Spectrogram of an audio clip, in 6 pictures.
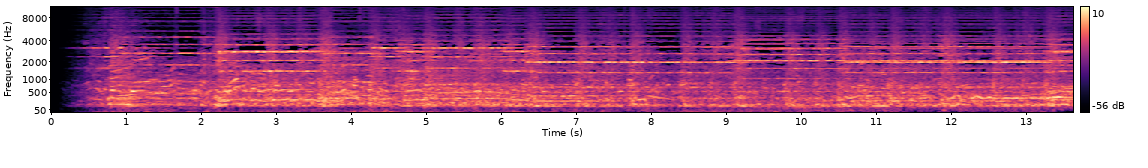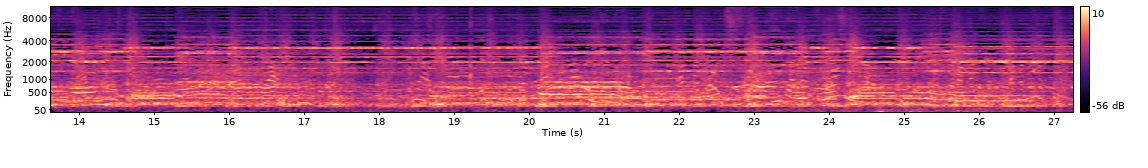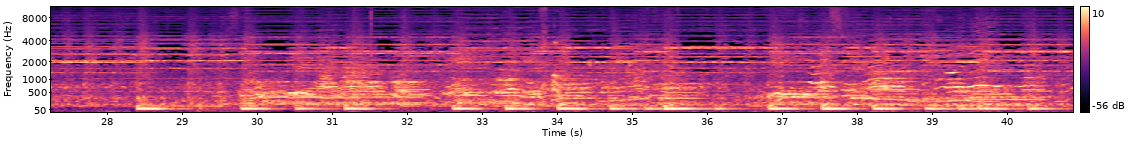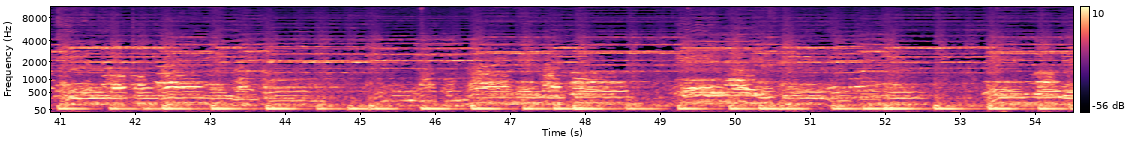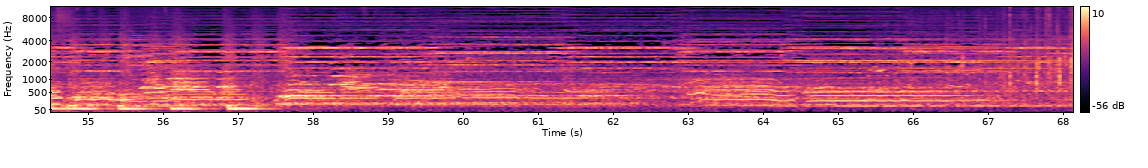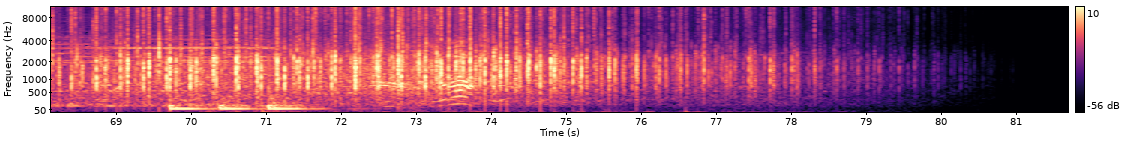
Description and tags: Public singing
This is a recording of a spanish folk group, made in Madrid (Plaza Mayor).
community, public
